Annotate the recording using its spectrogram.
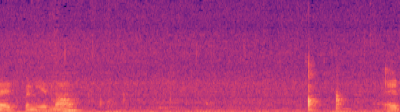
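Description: Chopped onions sizzling in hot oil with garlic in a pan, a steady frying hiss, broken by two sharp clicks about three seconds in, a spatula knocking the pan.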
